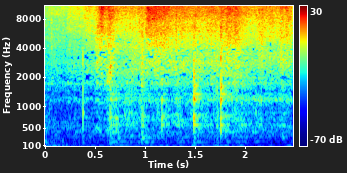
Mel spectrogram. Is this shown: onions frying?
yes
